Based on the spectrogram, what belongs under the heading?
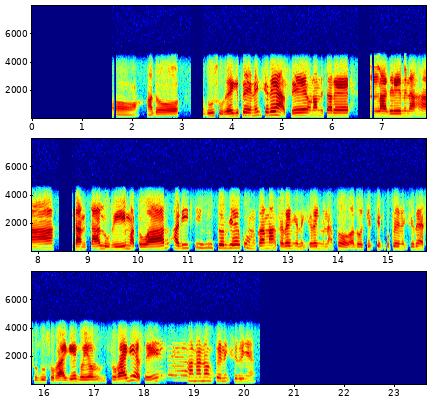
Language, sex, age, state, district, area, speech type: Santali, male, 45-60, West Bengal, Bankura, rural, conversation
